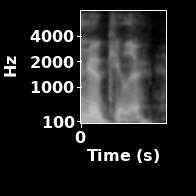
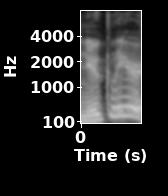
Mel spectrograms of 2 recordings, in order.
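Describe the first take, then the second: First: "nuclear" said as NOO-kyuh-ler; "nuclear" with the last syllables swapped to -kyuh-ler; nucular pronunciation. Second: "nuclear" said as NOO-klee-er; "nuclear" as in new-clear; standard nuclear pronunciation. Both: Shown as a demonstration. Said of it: "You say nuclear or nuclear?".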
